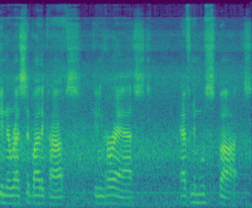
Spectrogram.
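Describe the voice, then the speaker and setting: Noticeable background noise sits behind a man speaking at a fairly quick pace. His fairly high voice has a monotone, flat intonation. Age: 30s. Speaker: recovering addict. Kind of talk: casual chat.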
